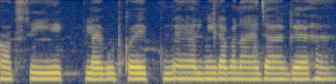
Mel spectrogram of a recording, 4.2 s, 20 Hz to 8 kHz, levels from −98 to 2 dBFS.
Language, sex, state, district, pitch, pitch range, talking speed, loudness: Hindi, female, Uttar Pradesh, Jalaun, 205 Hz, 205-210 Hz, 170 wpm, -14 LUFS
